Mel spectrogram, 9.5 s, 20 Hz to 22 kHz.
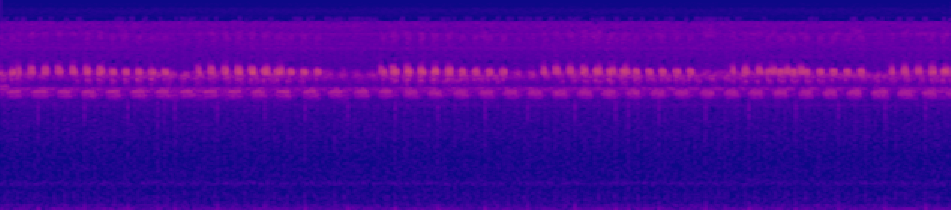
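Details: Night insects in the countryside on 17 August 2022 keep up dense, fast, high-pitched pulsed chirping with brief gaps, layered over a constant lower ringing trill and a soft low background hum.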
